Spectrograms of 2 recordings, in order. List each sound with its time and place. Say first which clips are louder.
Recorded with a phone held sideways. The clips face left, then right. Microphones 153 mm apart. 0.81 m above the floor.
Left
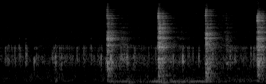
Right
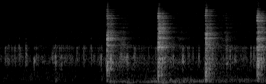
1.1 s footsteps: right 2 dB; 70° right (ahead or behind), 4.5 m; by 2.7 s 55° right (ahead or behind), 3.5 m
